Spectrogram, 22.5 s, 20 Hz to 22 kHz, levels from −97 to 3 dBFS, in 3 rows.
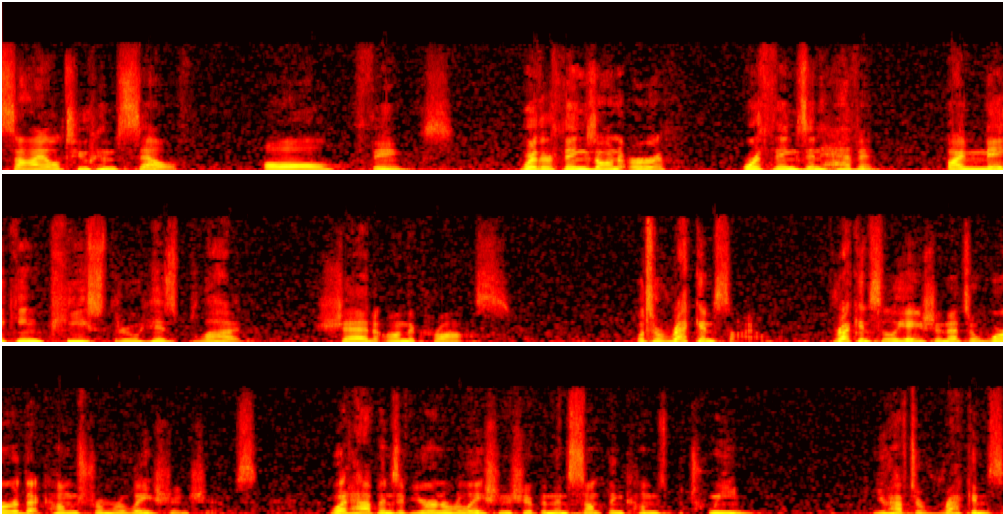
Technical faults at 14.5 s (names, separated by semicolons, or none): overdone noise removal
